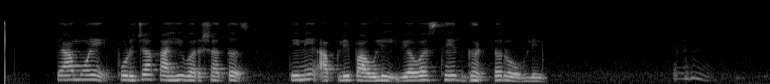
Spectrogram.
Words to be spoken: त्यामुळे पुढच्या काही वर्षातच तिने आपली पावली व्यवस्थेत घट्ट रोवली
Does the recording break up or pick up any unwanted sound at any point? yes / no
yes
